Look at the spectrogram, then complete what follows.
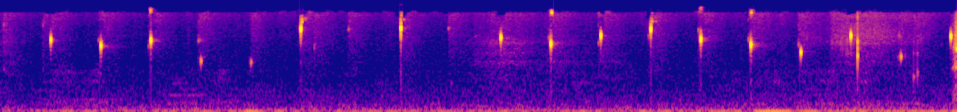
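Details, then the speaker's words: Tinnitus sound therapy example played in a science segment: brief high tone pips at shifting pitches over a quiet background; tinnitus sound therapy stimulus. "Vamos a escuchar cuál sería eh cómo sonaría una terapia contra una acufe, ¿no? Sería esto."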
